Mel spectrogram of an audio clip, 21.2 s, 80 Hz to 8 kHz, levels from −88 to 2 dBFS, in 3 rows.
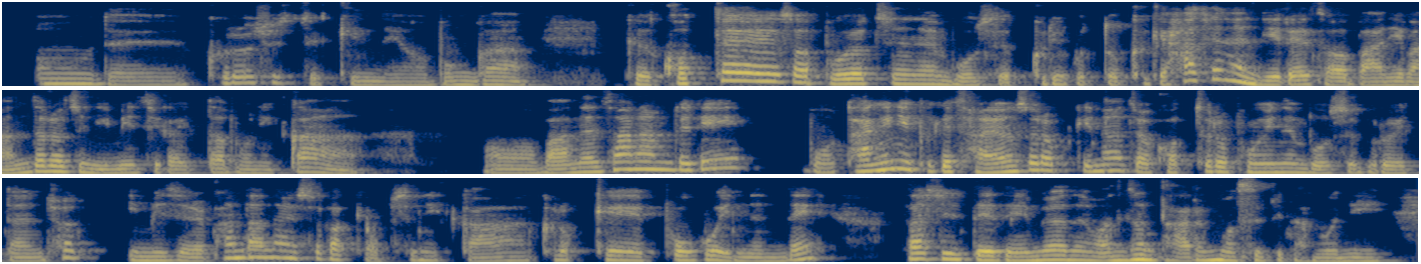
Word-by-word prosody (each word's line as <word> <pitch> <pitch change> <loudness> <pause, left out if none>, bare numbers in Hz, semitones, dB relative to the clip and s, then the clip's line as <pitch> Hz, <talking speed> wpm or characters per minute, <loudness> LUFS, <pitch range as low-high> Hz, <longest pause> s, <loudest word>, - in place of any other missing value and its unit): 어 175 0 -2
네. 135 -1 -10
그러실 205 +2 -4
수도 205 - -8
있겠네요. 125 -5 -8
뭔가 135 -1 -4 0.4
그 150 - -1
겉에서 245 +4 +5
보여지는 165 -3 +2
모습 130 0 -3
그리고 - - -5
또 - - -4
그게 - - -4
하시는 275 - +3
일에서 140 -1 +2
많이 125 +1 -1
만들어진 155 +5 +1
이미지가 135 +1 -4
있다 125 +3 -4
보니까 125 0 -4 0.6
어 130 -1 -5
많은 160 +7 +1
사람들이 260 - +2 0.3
뭐 155 -1 -5
당연히 240 +7 +5
그게 190 -5 +2
자연스럽긴 190 +6 +2
하죠. 215 -8 0
겉으로 160 +4 -1
보이는 150 -2 -1
모습으로 130 +1 -3
일단 130 +1 -6
첫 250 -1 -3 0.2
이미지를 145 -3 -3
판단할 240 0 +1
수 220 -1 -2
밖에 180 -2 -3
없으니까 140 -2 -6
그렇게 160 -4 -1
보고 155 0 +2
있는데 135 - -2 0.4
사실 200 -1 +4
내 155 - +8
내면은 155 +2 +2
완전 150 +5 +4
다른 150 +1 0
모습이다 145 -2 -2
보니 125 0 -6
155 Hz, 340 characters per minute, -24 LUFS, 135-190 Hz, 0.6 s, 내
